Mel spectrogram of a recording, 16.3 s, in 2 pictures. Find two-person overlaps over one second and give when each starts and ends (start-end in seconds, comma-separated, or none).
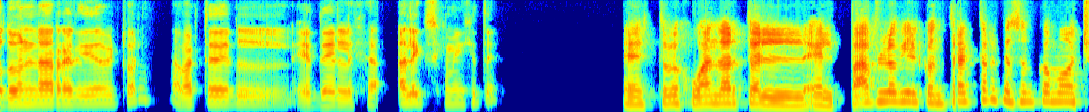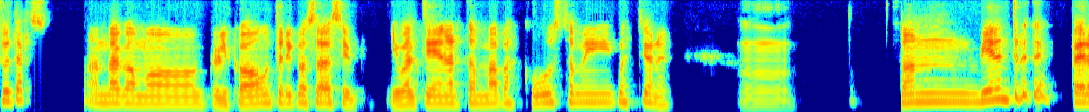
none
